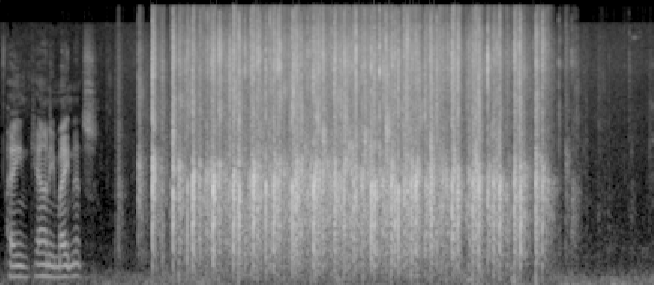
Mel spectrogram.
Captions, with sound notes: Payne County maintenance. [APPLAUSE]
